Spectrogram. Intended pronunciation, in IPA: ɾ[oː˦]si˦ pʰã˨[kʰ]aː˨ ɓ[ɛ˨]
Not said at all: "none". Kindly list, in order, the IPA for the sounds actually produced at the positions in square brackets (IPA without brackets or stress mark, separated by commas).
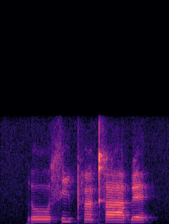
oː˨, kʰ, ɛ˨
